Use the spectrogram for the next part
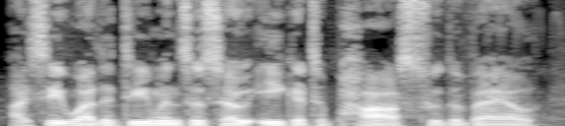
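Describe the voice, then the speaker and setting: An actor playing a solemn spirit of justice in a dead man's body for a video game, speaking formally and with measured thought. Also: low-pitched, fairly even intonation, fairly bright tone. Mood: pondering.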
